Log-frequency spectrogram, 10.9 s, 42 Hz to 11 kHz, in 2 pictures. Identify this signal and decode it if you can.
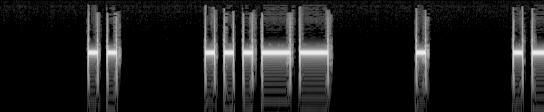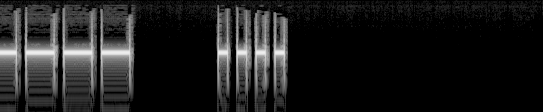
Morse code, heard as a keyed tone, about 13 wpm, spaced as for 7 wpm, 800 Hz. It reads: I3E1H
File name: LEZIONI / 4 Q1S3 ws 12wpm 2038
